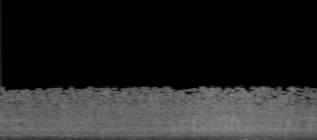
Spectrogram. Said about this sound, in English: Teammate and designated hitter, Jim Thome. Big round of applause for Big Jim.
